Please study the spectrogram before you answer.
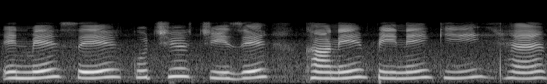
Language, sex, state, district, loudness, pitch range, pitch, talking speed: Hindi, female, Punjab, Pathankot, -15 LUFS, 290-335 Hz, 305 Hz, 90 wpm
